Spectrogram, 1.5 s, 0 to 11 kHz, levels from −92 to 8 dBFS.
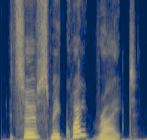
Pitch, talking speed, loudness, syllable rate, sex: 260 Hz, 205 wpm, -17 LUFS, 5.7 syllables/s, female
